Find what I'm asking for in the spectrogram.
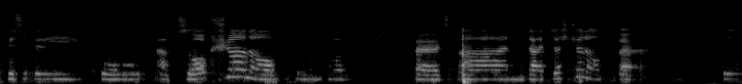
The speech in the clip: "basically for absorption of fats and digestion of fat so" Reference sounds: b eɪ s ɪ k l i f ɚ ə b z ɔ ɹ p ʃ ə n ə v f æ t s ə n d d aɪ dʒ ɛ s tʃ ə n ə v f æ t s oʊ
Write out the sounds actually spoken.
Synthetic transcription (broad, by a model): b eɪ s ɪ k l i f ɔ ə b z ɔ ɹ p ʃ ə n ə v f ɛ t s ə n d d aɪ dʒ ɛ s tʃ ə n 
